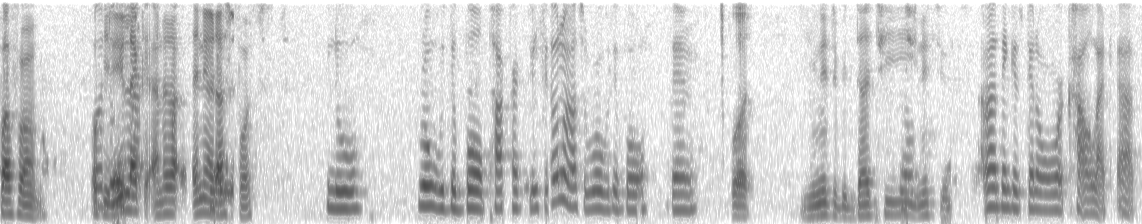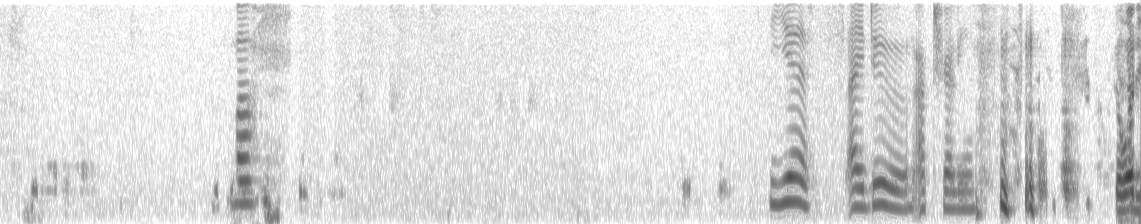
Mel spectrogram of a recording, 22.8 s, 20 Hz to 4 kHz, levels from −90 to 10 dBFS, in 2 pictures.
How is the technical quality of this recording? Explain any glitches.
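Two call problems keep coming back here: echo leak and speech suppressed in double talk. Everything comes through a narrowband path with nothing above 4 kHz, which fits a G.711 A-law call chain.

Echo leak shows up from 0.4 to 2.89 s, 9.05 to 14.83 s and 18.61 to 22.67 s. You hear a delayed copy of the speech trailing by 203, 259 and 307 ms, sitting about 10, 20 and 15 dB under it. It's likely a speakerphone whose echo canceller let its own playback slip back into the call.

Speech suppressed in double talk hits 1.17 to 2.42 s, 6.4 to 9.83 s and 14.25 to 14.7 s. The speech dips or drops out in chunks, by up to about 30 dB in the first two stretches and about 20 dB in the last. The likely cause is both sides talking at once, so the canceller couldn't separate talker from echo and turned everything down.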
